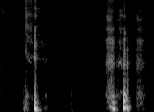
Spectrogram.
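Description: Two sharp sneezes separated by about a second and a half of quiet, the second a bit longer with a breathy lead-in and a short trailing exhale.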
